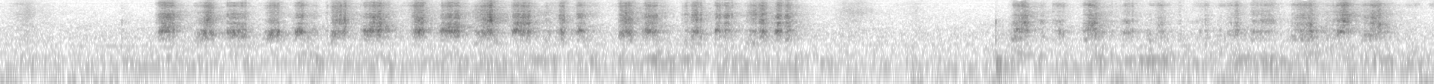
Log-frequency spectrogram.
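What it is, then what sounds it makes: Wax-coated scratch-art paper being scratched. A wooden stylus scratches details into a black, wax-coated scratch-art page in a small spiral-bound pad of thin, flat paper. Quick, bright, dry scratching strokes come in a steady run, pause briefly, then resume a little softer.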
